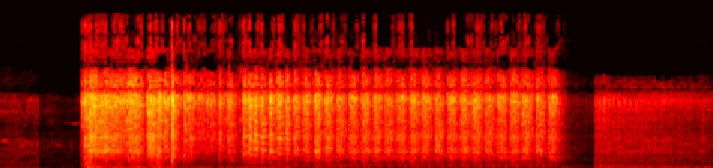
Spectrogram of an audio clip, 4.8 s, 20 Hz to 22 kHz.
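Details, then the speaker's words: 1965 Chevrolet Nova during cranking: harsh, loud, uneven grinding clatter instead of a clean spin; starter and flex plate sound like they are missing teeth, suspected, not confirmed. "Well, as you just heard, the starter and the flex plate sound like they're missing teeth or something is going on there. I didn't want to continue cranking on it. It doesn't sound good."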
